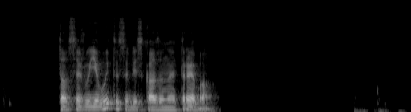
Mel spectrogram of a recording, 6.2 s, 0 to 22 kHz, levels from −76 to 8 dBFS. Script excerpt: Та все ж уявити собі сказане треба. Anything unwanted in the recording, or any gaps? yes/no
no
